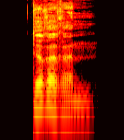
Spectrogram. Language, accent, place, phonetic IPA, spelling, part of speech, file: German, Germany, Berlin, [ˈdʏʁəʁəm], dürrerem, adjective, De-dürrerem.ogg
- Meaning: strong dative masculine/neuter singular comparative degree of dürr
